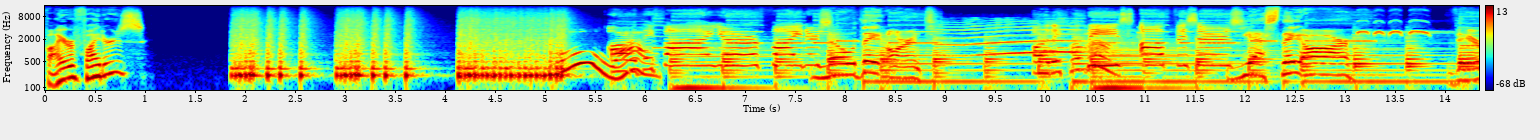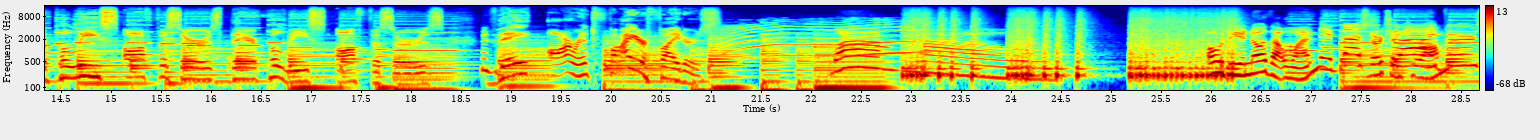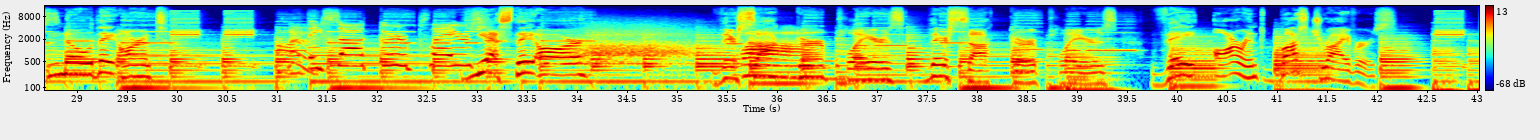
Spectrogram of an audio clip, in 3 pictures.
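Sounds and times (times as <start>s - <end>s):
snare drum rolls: 1.9s - 5.3s, 23.0s - 26.4s.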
